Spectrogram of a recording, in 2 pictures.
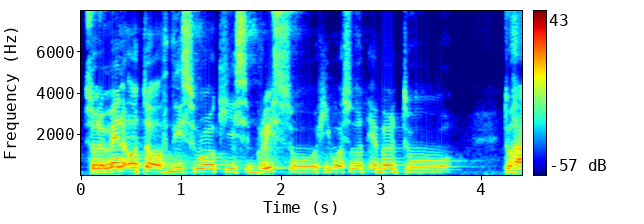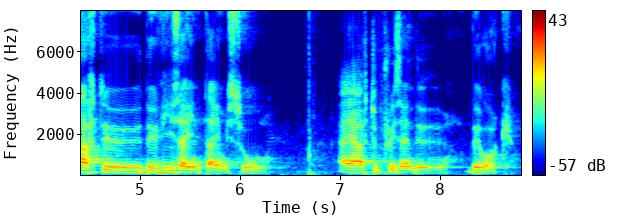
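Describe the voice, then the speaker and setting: A man from Cameroon, giving a conference talk on his research, halting often and checking in with the audience. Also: on the high side, fairly even intonation, warm tone. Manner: halting, many fillers and restarts, checks in with "okay?". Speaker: researcher presenting a paper. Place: conference hall.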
